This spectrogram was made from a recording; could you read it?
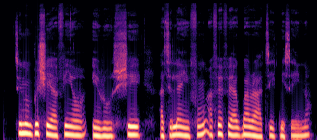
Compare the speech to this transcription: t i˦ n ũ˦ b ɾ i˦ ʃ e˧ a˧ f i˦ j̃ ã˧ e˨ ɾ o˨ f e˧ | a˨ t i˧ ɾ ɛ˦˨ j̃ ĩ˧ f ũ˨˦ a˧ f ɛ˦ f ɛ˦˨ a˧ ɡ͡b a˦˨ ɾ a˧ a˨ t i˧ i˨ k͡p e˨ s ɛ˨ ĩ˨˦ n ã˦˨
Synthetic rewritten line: t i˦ n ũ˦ b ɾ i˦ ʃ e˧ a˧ f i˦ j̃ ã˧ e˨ ɾ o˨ ʃ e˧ | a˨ t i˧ l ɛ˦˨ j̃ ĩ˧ f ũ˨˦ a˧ f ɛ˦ f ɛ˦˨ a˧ ɡ͡b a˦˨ ɾ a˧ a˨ t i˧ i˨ k͡p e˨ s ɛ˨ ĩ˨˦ n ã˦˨

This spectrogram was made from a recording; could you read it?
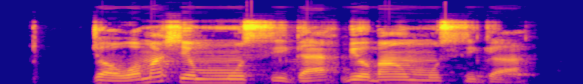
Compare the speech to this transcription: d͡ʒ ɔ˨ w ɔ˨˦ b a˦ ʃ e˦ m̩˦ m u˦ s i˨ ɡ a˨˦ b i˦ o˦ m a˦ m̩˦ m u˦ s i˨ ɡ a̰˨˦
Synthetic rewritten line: d͡ʒ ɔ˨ w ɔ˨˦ m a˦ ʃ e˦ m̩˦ m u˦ s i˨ ɡ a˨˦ b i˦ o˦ b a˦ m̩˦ m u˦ s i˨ ɡ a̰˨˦

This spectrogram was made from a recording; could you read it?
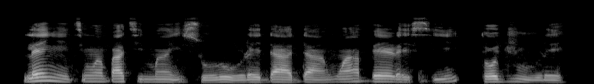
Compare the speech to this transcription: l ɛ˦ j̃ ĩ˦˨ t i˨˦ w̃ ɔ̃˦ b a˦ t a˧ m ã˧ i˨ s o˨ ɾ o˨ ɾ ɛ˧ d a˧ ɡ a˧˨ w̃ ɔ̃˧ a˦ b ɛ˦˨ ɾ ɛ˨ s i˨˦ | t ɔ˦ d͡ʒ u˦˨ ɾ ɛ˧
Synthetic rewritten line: l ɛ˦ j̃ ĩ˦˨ t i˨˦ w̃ ɔ̃˦ b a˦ t i˧ m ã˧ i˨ s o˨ ɾ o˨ ɾ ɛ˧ d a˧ d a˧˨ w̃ ɔ̃˧ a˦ b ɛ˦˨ ɾ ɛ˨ s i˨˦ | t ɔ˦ d͡ʒ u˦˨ ɾ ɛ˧

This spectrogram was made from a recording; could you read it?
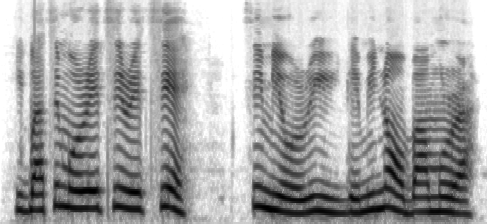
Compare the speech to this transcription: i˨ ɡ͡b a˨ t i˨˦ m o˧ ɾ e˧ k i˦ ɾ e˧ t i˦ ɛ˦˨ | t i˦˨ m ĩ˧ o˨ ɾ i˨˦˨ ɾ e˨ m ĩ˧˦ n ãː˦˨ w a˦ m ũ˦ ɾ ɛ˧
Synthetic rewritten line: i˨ ɡ͡b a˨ t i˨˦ m o˧ ɾ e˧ t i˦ ɾ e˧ t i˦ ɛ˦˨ | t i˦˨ m ĩ˧ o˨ ɾ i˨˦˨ l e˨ m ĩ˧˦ n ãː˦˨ b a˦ m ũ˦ ɾ a˧

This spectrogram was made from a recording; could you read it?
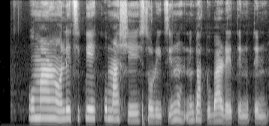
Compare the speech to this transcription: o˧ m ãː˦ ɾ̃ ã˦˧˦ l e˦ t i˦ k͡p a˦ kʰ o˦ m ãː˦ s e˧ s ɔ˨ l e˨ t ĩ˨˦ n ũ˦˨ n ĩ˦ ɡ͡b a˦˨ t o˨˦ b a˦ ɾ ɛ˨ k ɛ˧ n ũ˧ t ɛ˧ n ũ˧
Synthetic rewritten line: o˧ m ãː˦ ɾ̃ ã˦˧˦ l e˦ t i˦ k͡p e˦ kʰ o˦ m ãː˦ ʃ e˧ s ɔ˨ ɾ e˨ t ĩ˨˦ n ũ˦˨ n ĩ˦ ɡ͡b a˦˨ t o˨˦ b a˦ ɾ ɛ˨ t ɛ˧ n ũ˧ t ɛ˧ n ũ˧

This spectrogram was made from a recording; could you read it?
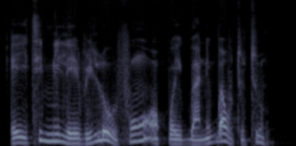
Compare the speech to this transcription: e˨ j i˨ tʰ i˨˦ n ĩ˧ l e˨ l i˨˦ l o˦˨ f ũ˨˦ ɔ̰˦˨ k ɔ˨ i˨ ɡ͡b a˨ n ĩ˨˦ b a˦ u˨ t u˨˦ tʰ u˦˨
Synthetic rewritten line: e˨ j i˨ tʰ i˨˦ m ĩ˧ l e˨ ɾ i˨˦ l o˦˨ f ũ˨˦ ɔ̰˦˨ k͡p ɔ˨ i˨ ɡ͡b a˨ n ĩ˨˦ ɡ͡b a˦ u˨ t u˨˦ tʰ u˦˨

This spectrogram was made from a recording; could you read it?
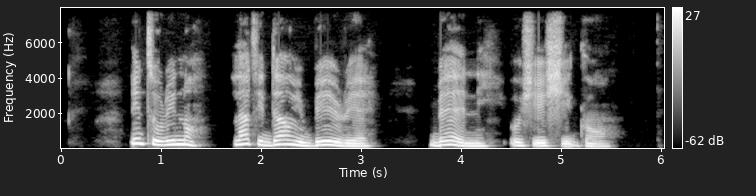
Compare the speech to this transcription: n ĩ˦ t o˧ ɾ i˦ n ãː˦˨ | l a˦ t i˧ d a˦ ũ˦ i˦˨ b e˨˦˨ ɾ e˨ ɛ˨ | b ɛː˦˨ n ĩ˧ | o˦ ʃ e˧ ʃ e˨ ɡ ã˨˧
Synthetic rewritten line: n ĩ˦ t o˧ ɾ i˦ n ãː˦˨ | l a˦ t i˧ d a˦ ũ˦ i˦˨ b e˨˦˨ ɾ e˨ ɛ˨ | b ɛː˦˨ n ĩ˧ | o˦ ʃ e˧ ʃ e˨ ɡ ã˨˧

